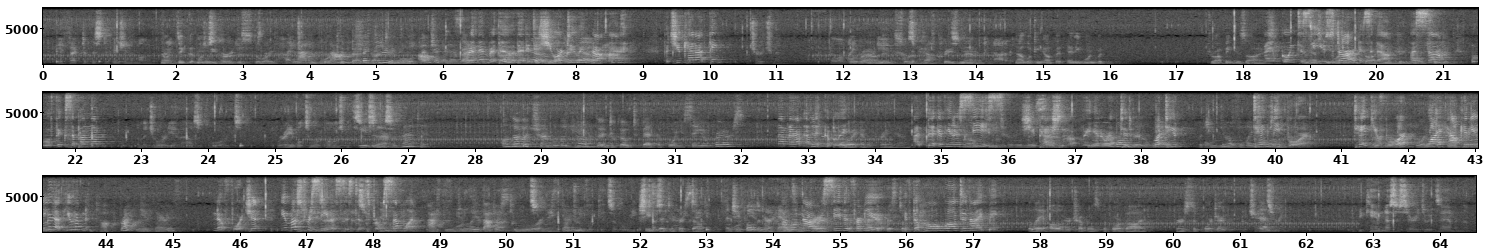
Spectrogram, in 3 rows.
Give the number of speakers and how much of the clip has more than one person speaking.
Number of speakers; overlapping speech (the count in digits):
5, about 50%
